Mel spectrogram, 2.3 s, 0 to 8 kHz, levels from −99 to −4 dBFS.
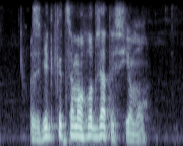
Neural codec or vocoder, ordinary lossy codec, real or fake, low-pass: none; Opus, 24 kbps; real; 7.2 kHz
